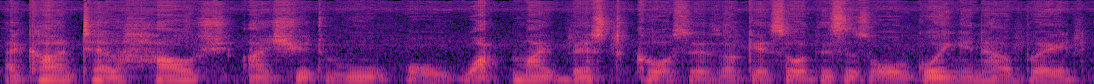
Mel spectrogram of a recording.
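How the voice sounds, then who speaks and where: A man reading visual novel text aloud haltingly, with casual reaction commentary. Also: on the low side, steady tone, slight background noise. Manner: halting read-aloud, stumbling and rereading phrases. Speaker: let's-play video creator reading a visual novel aloud. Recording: game soundtrack playing behind the voice. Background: visual novel music.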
